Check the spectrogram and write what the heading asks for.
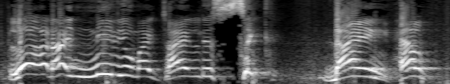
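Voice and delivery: put-on high, slow begging for a dying child; a mother's slow, high pleading; anguished plea.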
